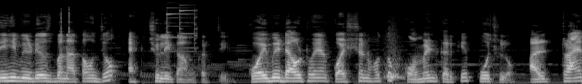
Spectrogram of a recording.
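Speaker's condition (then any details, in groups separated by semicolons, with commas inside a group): No condition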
